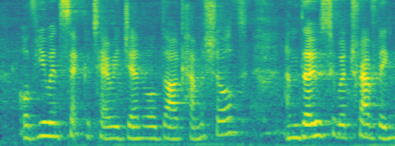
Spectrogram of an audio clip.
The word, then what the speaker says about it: Hammarskjöld: there as a free giveaway, and Who Killed Hammarskjöld, that's how we say his name, yes, which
